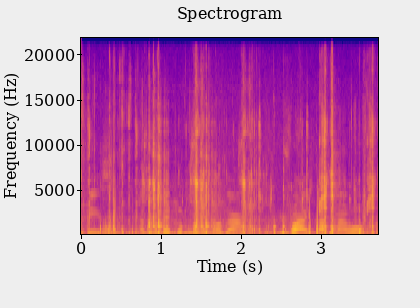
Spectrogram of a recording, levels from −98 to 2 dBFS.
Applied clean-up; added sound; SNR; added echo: none; Chewing, mastication; -3 dB; none.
